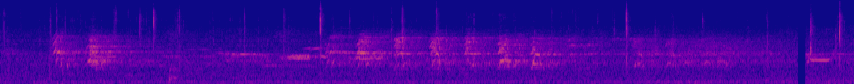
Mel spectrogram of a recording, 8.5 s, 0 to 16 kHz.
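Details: Gang-gang cockatoos on the slopes of Mount Majura, Canberra, Australia, 19 February 2017: a run of short, rasping, creaky notes, closely repeated and irregular, some overlapping, over a steady faint background hiss.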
